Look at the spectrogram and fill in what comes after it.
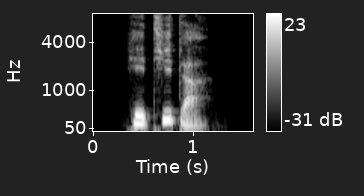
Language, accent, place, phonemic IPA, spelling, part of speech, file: German, Germany, Berlin, /heˈtiːtɐ/, Hethiter, noun, De-Hethiter.ogg
- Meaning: Hittite (a man from the Hittite people)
